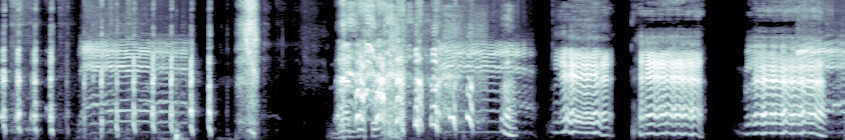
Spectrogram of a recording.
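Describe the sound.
A goat bleats loudly and repeatedly, a string of wavering, nasal cries broken by short pauses, with a brief spoken phrase near the beginning.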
